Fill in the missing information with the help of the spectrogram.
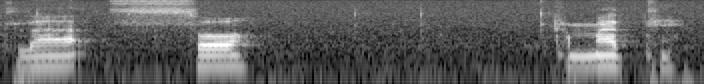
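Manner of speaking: very slowly drawn-out Tlazohcamati; slow pronunciation. Shown as a demonstration. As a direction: stretch Tlazohcamati syllable by syllable. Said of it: "Gracias, se dice".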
